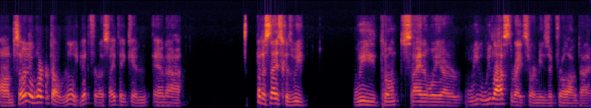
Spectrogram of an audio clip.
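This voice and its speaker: A man with a dark, mellow tone and medium pitch speaks at a fairly quick pace with lively intonation. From northern US. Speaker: thrash metal band member. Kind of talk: interview. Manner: halting, many restarts.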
